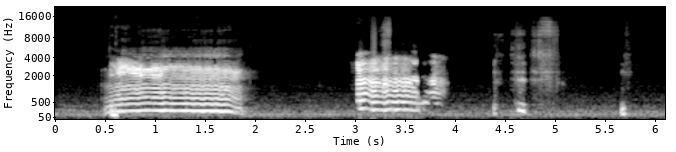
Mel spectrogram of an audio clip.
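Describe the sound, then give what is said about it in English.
A person imitates a screaming goat with two loud, quavering bleats, a long one followed by a shorter one, then a few faint breathy sounds. “Disclaimer, I don't know what goats sound like. It's something-ish. They can really scream.”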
